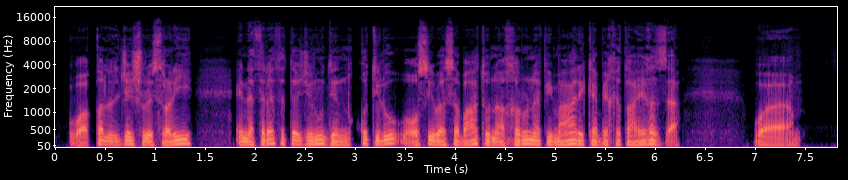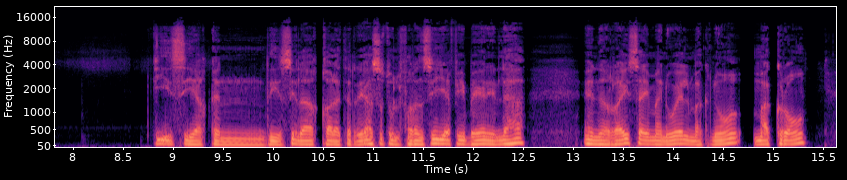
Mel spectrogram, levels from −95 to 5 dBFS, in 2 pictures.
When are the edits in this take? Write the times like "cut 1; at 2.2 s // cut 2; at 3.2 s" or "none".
none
